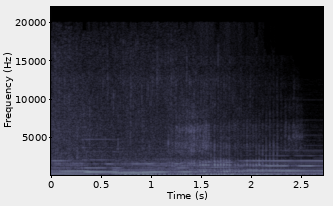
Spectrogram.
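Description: Steady rain falls on a surface in a cartoon train setting, a continuous hiss with faint tonal hum beneath, no voices.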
